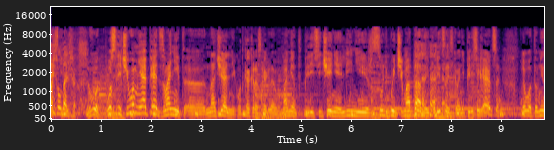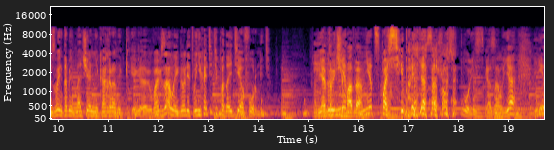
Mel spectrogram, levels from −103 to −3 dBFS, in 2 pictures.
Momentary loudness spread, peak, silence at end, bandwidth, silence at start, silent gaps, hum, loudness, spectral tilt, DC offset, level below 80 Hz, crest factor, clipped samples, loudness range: 10 LU; -4 dBFS; 0 s; 11 kHz; 0 s; none; none; -23 LUFS; -4.5 dB/octave; under 0.1%; -48 dBFS; 20 dB; under 0.1%; 5 LU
